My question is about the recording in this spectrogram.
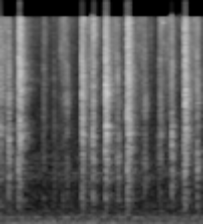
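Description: Tarot cards being shuffled: a quick, irregular run of crisp snaps and clicks.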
